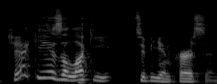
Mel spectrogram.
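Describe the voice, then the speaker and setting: A young woman playing an easygoing, earnest college student with casual, slangy, expressive speech in a comedic drama reading. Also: on the low side, a little fast, breathy edge. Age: young adult.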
